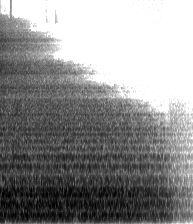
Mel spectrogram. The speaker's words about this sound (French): Euh, non, c'est pas de l'écho, c'est de la réverbération. La par Exemple, par exemple, ça c'est de la réverbération. Voilà, c'est la persistance d'un son dans un lieu et qui décroît avec le temps.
